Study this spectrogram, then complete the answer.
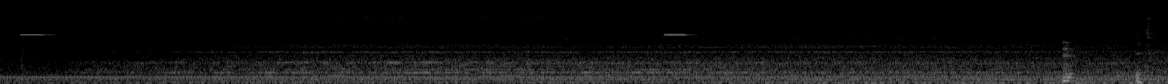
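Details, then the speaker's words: Vollara Surface Pro air purifier, about five years old, after servicing and oiling the fan to cure a rattle: low steady hum with no rattle or squeal; normal, much quieter fan running. "This is way quieter. Yeah. It's way quieter. This is what it's supposed to sound like."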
